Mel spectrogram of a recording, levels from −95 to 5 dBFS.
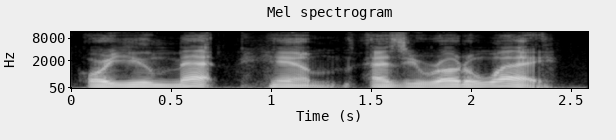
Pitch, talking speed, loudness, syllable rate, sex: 105 Hz, 160 wpm, -17 LUFS, 4.5 syllables/s, male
